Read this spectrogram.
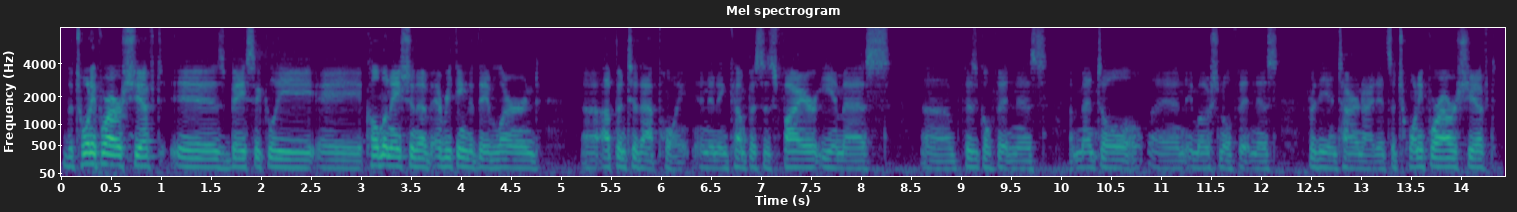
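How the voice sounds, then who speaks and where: A man, a fire academy instructor, explaining the recruits' training in an interview in a steady way with frequent fillers. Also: mid-range voice, normal speed. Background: background music.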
